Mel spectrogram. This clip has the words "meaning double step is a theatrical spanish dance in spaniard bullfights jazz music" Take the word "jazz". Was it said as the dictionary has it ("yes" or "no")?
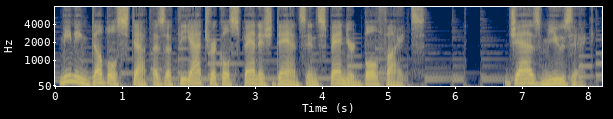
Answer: yes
